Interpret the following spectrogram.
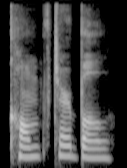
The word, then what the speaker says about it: comfortable: Many learners say every syllable separately, but native speakers often say comfortable.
